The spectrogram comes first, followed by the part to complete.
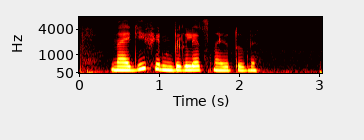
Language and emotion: Russian, neutral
